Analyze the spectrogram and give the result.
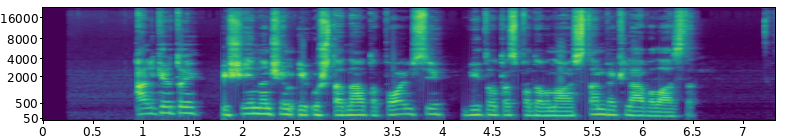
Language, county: Lithuanian, Vilnius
